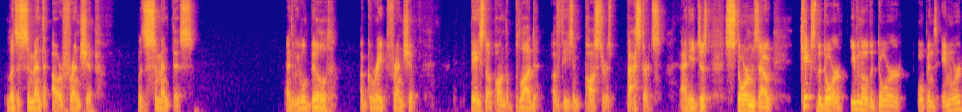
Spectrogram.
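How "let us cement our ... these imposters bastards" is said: deep, low elf voice. Retelling a story, the speaker voices an elf who draws his swords, in a deep elf voice. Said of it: "just in this like kind of deep voice, even deep voice, even for an elf".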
